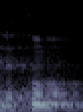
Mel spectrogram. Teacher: میم ساکن پہ اظہار شفوی ہے، لکم ہونٹ بند کر لیں گے۔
